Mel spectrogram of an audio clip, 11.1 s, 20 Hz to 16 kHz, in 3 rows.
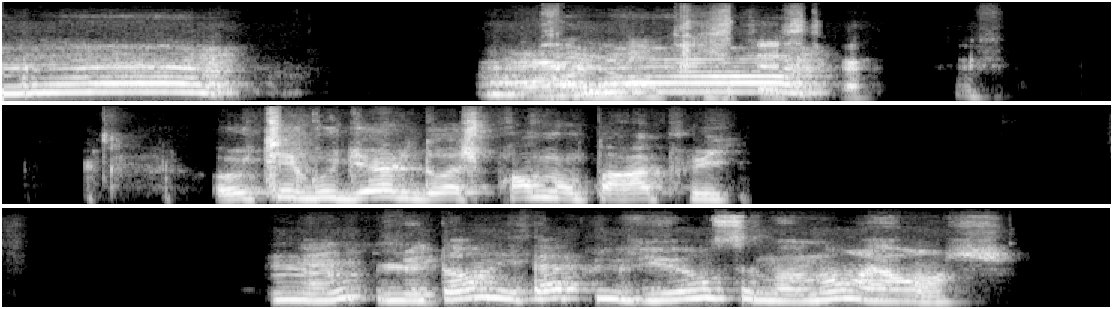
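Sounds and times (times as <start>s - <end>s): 
cow mooing: 0.0s - 1.0s, 1.6s - 2.9s
speech: 1.8s - 3.4s, 4.4s - 6.2s, 8.3s - 10.8s.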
